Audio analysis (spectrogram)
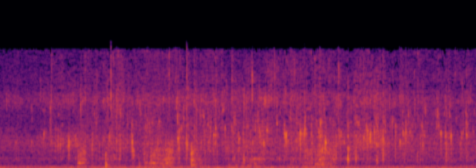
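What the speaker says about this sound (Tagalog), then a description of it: "So in another pan tayo po mag-igisa ng bawang." Garlic sautés in hot oil in a pan while a Filipino chicken pakam dish is prepared, giving a steady, close sizzle with soft crackles throughout.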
